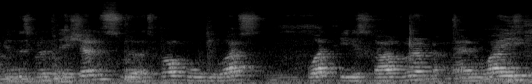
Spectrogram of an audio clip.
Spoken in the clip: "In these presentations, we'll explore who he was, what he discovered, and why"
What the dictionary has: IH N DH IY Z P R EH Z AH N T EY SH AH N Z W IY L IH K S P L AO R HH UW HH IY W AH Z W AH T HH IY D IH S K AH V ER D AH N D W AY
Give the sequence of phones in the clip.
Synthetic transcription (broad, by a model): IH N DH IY S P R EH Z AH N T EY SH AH N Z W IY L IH S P AO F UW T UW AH S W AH T HH IY D IH S K AH V ER D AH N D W AY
